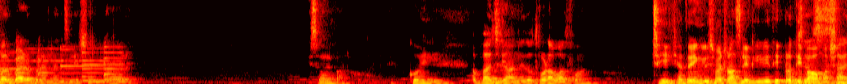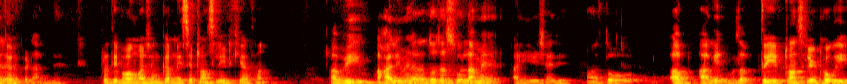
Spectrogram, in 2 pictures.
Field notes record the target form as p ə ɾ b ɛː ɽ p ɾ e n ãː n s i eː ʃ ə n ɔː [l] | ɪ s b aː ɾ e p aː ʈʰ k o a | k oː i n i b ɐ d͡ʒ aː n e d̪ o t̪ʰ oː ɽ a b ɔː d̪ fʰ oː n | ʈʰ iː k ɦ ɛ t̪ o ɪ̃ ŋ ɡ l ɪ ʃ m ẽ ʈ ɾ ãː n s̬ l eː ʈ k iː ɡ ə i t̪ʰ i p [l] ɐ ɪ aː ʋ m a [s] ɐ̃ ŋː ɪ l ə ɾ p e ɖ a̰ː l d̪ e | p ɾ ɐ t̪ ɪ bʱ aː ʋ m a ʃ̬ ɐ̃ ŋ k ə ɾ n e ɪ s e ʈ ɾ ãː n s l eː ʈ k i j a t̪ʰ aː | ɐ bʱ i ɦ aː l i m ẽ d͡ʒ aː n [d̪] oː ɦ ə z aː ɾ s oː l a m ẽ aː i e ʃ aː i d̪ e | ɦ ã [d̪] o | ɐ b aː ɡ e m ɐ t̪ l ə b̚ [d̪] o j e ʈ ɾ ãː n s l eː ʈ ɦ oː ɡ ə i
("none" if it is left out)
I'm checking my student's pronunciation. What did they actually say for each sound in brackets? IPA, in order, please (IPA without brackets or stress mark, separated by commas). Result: ɾ, ɾ, ʃ, d̪, t̪, t̪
